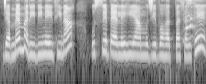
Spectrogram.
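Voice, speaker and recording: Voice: high voice, a little slow, a little hiss or hum. A performer voicing a rude, mocking witch ghost who loves mangoes, in a cartoon story. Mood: gloating. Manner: taunting, insulting, cackling.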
